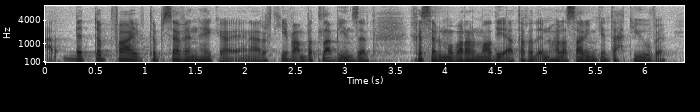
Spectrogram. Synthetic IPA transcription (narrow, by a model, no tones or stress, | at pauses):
ʕ̰bɪt̪ːobfaːjvt̪obsɛvɪnɦeːkja̰ʕnḭʕɑ̰ɾˤɑft̪keːfʕambɨt̪ˤlɑʕbjɪnzɪlxɑsɾɪlmʊbɑːɾˤɑlmɑːd̪ˤiʔa̰ʕt̪aqɪd̪ʔɪ̰nːʊɦælːæʔsˤɑːɾjɪmkɪnt̪aħt̪juːvḛ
